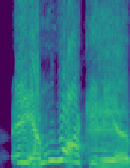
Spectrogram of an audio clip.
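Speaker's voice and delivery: put-on loud, pushed Long Island accent. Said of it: "it's Long Island".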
